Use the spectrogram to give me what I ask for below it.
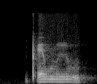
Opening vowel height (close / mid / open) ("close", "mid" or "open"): mid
